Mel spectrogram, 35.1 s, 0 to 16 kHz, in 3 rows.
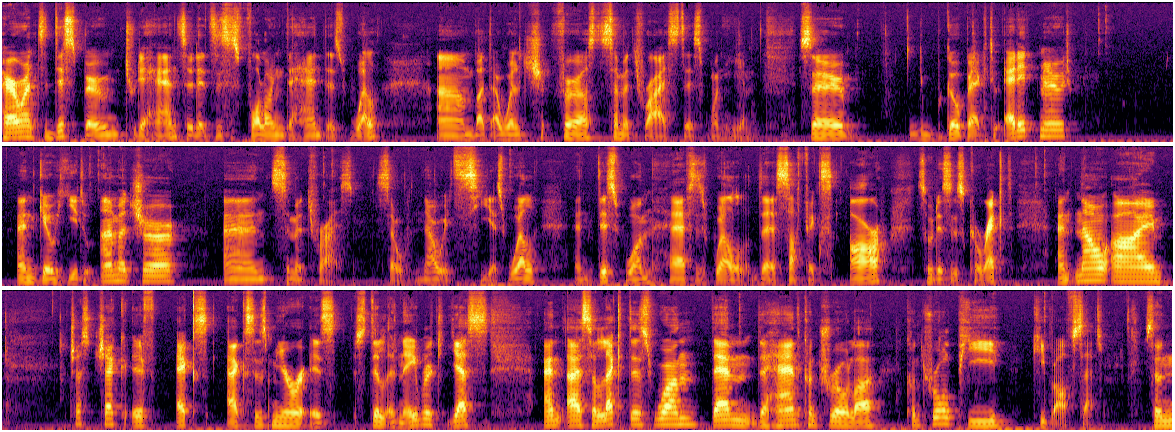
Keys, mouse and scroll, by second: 4.8-5.5 shift+middle drag, 5.5-6.2 scroll down 2, 6.2-9.6 middle drag, 9.6 Tab, 10.9 click, 12.5-15.5 drag, 15.7-16.7 shift+middle drag, 16.7 click, 22.0 click, 22.4-23.9 middle drag, 23.9 n, 27.3 n, 28.0-28.4 scroll up 1, 28.4-30.6 middle drag, 30.6 shift+click, 32.6 ctrl+p.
